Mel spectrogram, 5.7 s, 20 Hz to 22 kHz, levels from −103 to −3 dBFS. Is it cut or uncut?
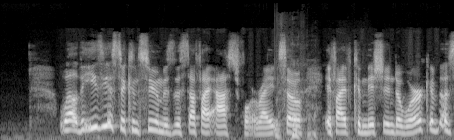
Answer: uncut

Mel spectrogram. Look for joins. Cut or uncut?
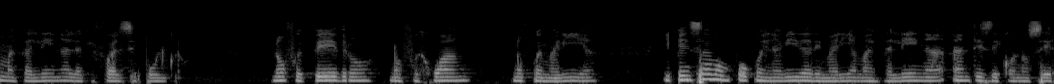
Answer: uncut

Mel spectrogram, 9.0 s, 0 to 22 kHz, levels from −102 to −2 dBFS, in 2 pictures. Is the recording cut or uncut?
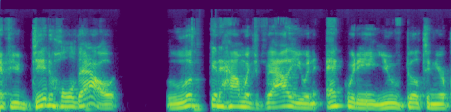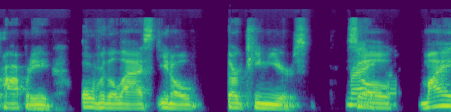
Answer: uncut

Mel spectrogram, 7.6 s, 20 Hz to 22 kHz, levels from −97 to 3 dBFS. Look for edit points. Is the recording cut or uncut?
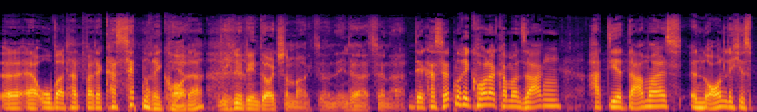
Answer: uncut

